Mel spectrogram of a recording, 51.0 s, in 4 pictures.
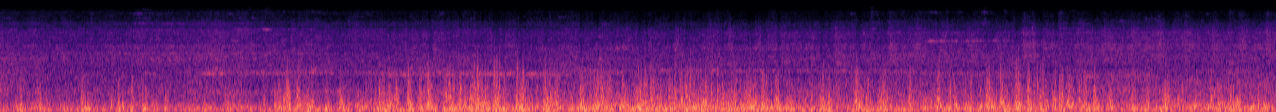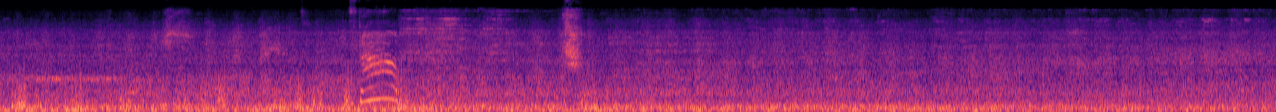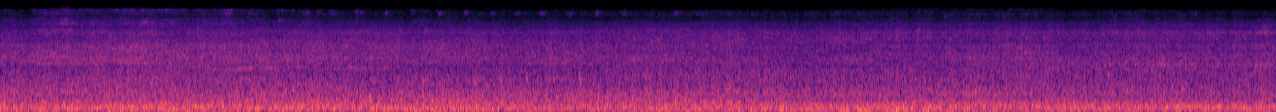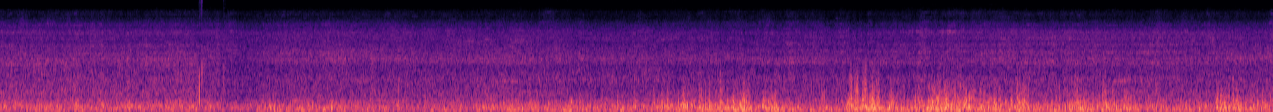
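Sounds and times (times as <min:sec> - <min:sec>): freight train wheels on rails: 0:00.0 - 0:51.0.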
